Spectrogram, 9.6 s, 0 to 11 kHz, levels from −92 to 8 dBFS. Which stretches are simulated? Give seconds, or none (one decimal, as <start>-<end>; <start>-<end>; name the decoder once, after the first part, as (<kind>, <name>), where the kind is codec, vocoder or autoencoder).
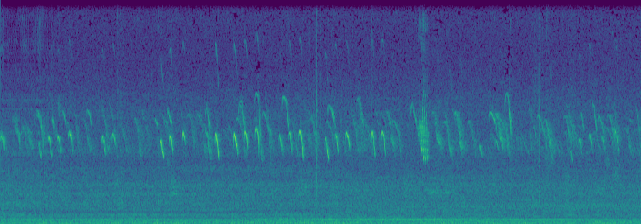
0.0-0.8 (vocoder, Vocos)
